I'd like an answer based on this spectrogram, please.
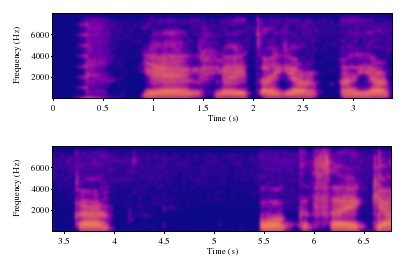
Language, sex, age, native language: Icelandic, female, 13, Icelandic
